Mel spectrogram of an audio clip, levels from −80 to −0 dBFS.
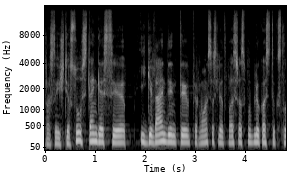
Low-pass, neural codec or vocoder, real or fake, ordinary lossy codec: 14.4 kHz; none; real; MP3, 96 kbps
